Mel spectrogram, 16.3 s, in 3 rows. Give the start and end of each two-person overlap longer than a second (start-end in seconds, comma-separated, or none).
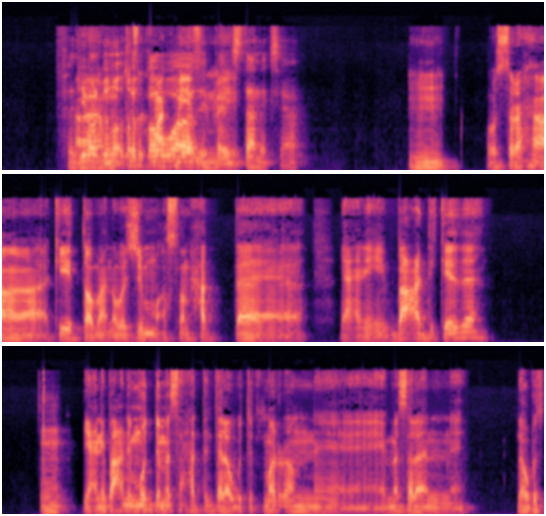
0.7-2.4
